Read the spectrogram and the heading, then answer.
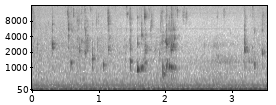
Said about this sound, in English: So now our sugar cube is broken apart. We've added about an ounce or two of water to our ounce of absinthe. I'm going to add more water than I normally would because I want you to like this.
